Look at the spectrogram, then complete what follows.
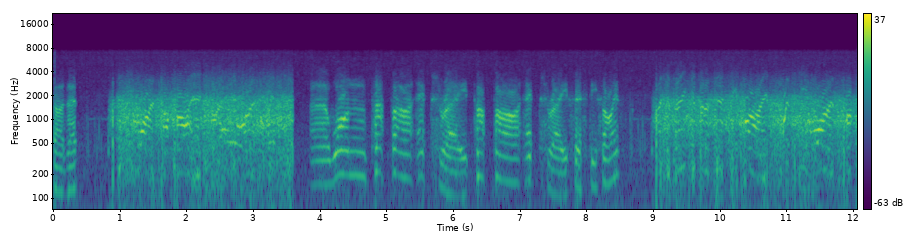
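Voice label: amateur radio contact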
